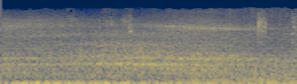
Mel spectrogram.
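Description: A steady low rumble with faint thin tones ringing above it, a cinematic sound-design effect from a movie trailer soundtrack, heard between stretches of music.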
